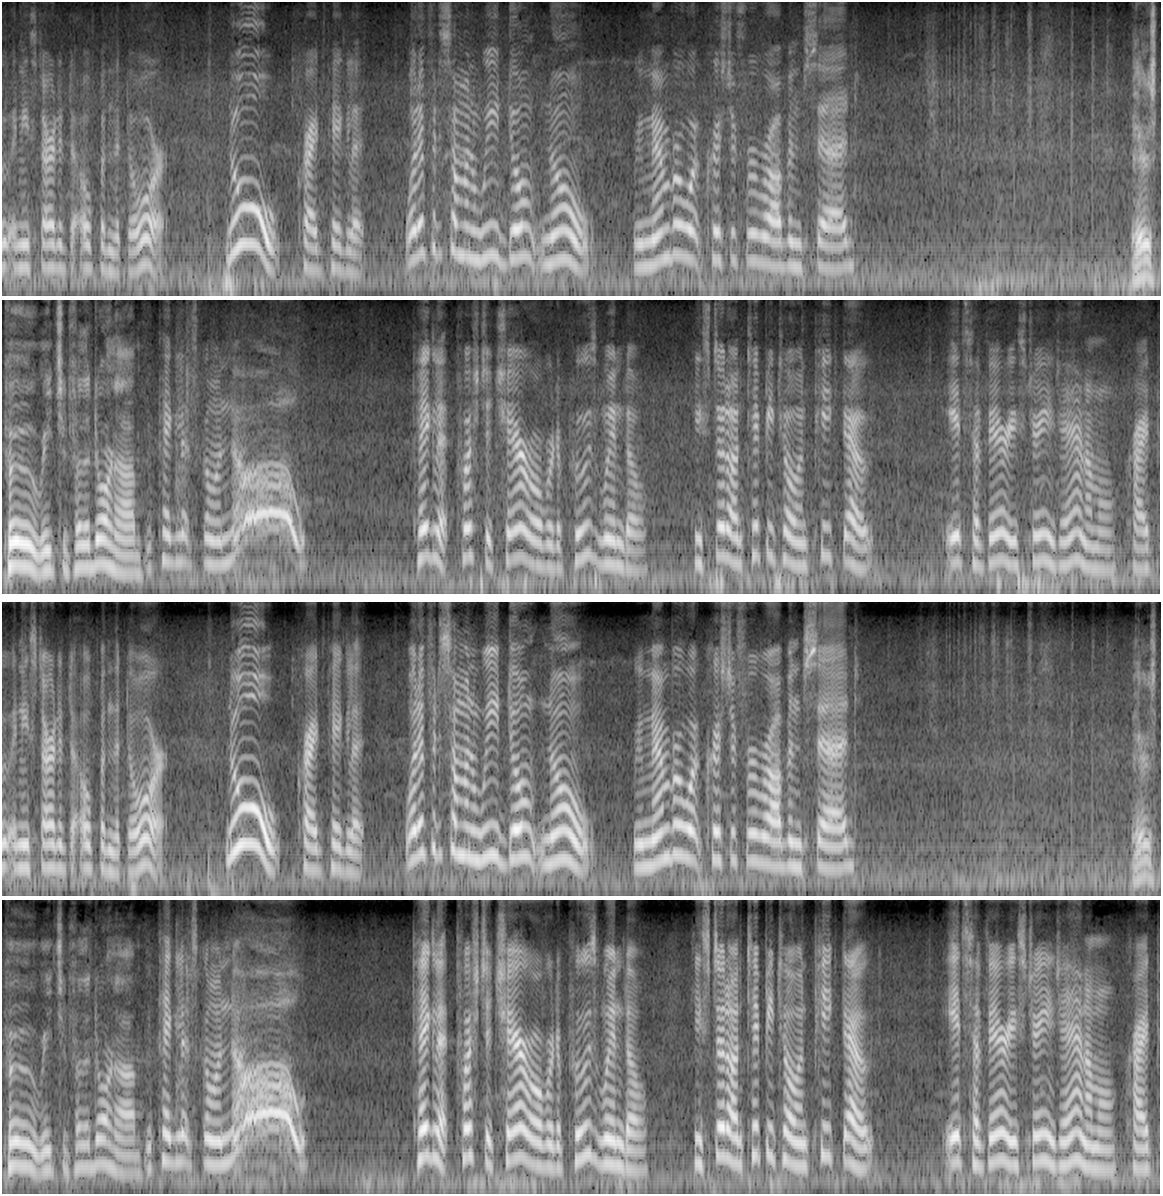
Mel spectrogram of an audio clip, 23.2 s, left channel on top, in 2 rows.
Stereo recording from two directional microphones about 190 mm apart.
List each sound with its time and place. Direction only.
0.0 s speech: 50° right (ahead or behind)
11.3 s speech: 60° left (ahead or behind)
13.1 s speech: 55° right (ahead or behind)
15.7 s speech: 50° right (ahead or behind)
